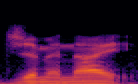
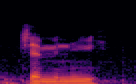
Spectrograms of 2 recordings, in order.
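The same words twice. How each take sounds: First: The final syllable sounds like 'eye'. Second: The final syllable sounds like 'ee'. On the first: The speaker calls it right. "but it's Gemini" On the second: The speaker calls it wrong. "I always said Gemini"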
